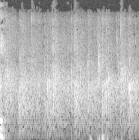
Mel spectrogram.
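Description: Applause for Jesus from a church audience during a sermon: brief, faint, scattered clapping that stays low and even throughout.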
